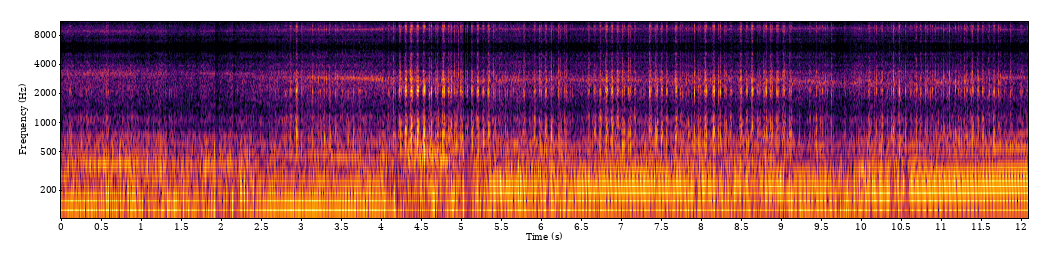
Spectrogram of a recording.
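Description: A motorcycle engine roars steadily, shifting gears as it speeds up.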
